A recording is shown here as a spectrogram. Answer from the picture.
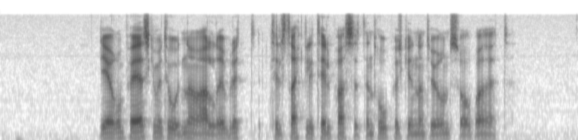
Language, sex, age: Norwegian, male, 21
